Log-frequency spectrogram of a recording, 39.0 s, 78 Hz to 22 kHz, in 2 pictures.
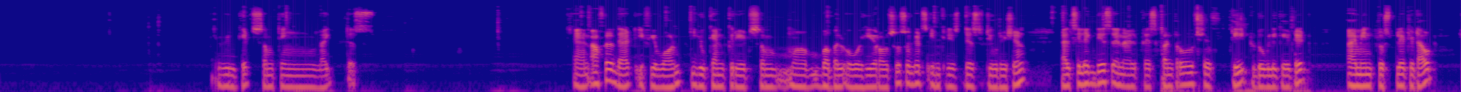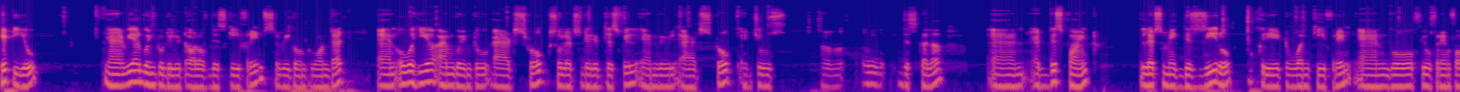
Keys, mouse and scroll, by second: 1.9 space, 3.2 click, 3.9 space, 7.7-12.8 drag, 16.3 ctrl+shift+d, 19.4 u, 20.3-23.3 drag, 23.3 -, 23.5 -, 23.7 -, 23.9 -, 24.9-30.2 drag, 30.2 Return, 33.5-34.3 alt+scroll up 1, 35.2 click, 36.1 Return, 36.7-38.9 drag.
